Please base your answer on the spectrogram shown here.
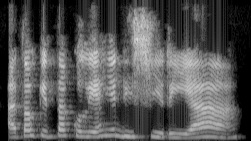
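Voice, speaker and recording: A high-voiced woman, an Indonesian researcher residing in Japan, is a guest on a podcast, chatting casually yet emphatically and sharing strong views through rhetorical questions and occasional English. Her delivery is brisk and a bit bright, with clean studio sound and no echo.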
